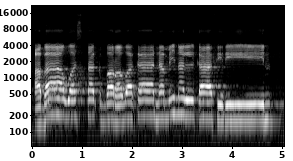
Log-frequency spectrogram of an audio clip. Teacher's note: را کے اوپر زبر لگا کر ملا کے پڑھ دیں گے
